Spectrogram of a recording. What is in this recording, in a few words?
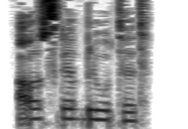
"ausgeblutet", German; adjectives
